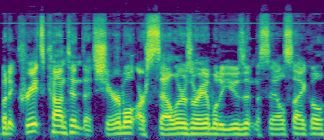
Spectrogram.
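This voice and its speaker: With a Southern US accent, a man speaks with fairly even intonation. The recording is very clean with a silent background and a dry, close sound with no echo. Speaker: marketing executive. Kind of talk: interview. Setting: live podcast.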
